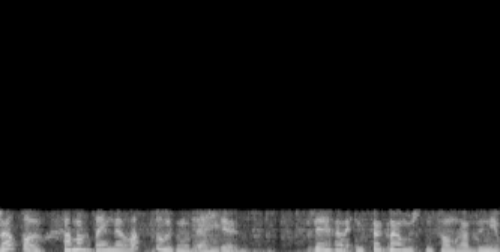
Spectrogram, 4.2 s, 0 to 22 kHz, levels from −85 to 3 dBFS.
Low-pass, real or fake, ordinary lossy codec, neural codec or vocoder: 3.6 kHz; fake; none; vocoder, 22.05 kHz, 80 mel bands, HiFi-GAN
